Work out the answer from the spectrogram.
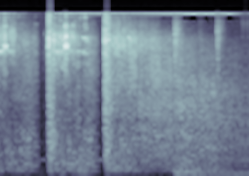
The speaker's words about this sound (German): Wenn der Schuss fällt, ist es für das Ziel zu spät.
